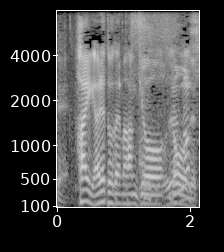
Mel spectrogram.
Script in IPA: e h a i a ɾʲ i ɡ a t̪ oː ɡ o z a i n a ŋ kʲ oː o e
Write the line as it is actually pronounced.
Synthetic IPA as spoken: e h a i a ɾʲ i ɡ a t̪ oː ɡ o z a i m a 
